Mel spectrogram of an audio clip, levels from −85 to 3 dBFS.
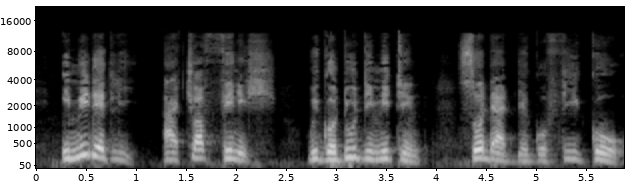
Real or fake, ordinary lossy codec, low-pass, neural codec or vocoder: fake; AAC, 32 kbps; 19.8 kHz; vocoder, 44.1 kHz, 128 mel bands, Pupu-Vocoder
